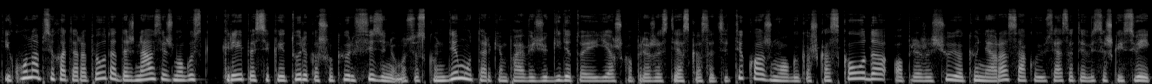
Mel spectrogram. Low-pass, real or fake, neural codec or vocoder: 14.4 kHz; real; none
